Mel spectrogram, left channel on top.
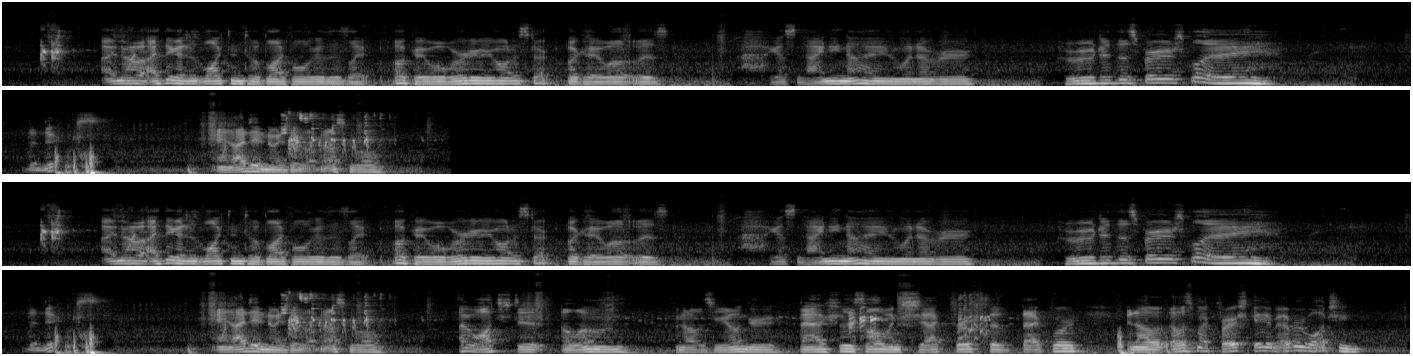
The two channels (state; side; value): drops out; left; at 18.4 s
